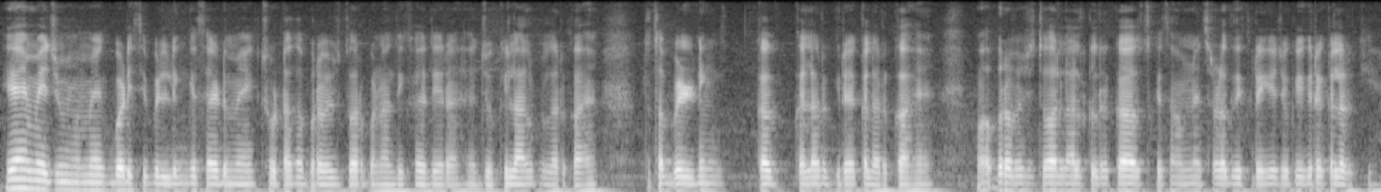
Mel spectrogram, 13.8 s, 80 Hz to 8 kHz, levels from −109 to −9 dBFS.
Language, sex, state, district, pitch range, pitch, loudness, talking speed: Hindi, male, Uttarakhand, Uttarkashi, 100-110 Hz, 105 Hz, -20 LUFS, 225 wpm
